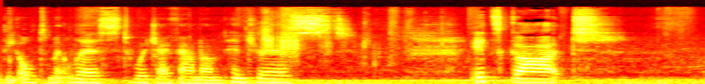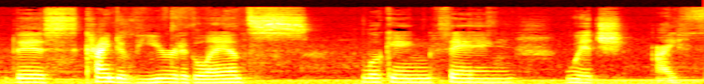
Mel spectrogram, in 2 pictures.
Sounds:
speech

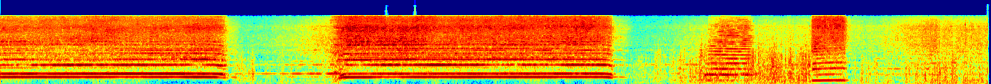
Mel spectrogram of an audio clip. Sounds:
steam whistle
steam

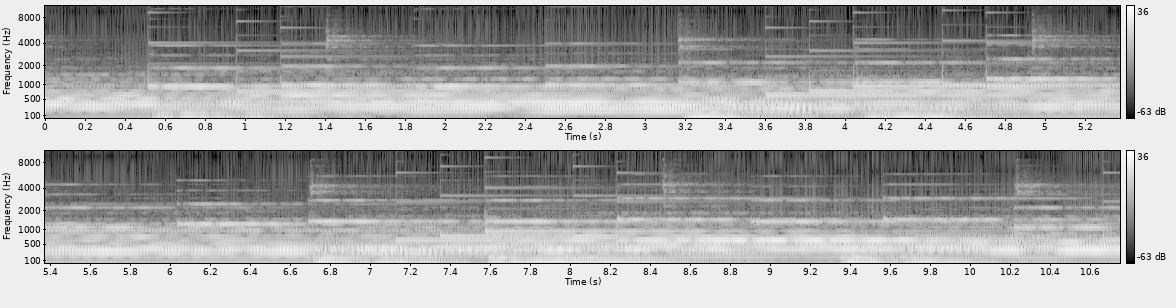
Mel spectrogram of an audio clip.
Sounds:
mallet percussion
xylophone

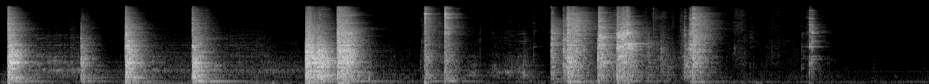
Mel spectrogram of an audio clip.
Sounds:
inside a small room

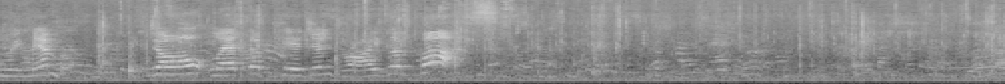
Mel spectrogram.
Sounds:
speech

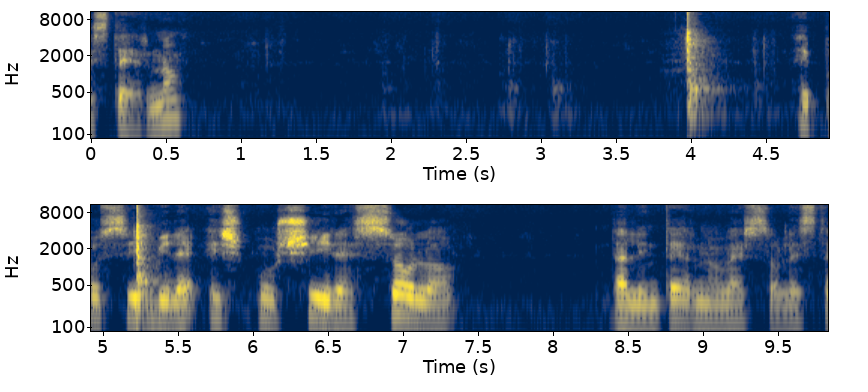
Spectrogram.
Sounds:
speech

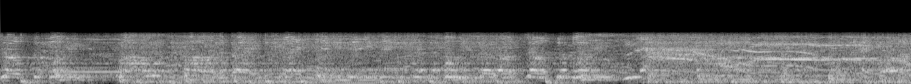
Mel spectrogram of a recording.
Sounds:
inside a large room or hall
music
yell

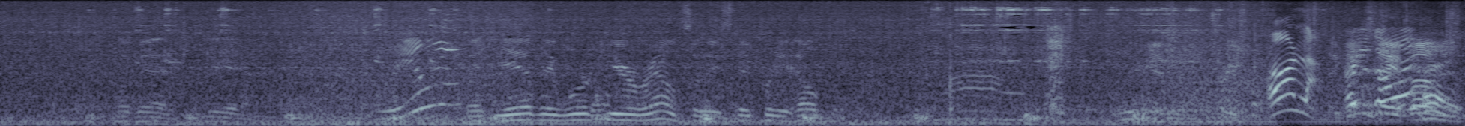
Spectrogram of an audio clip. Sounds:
speech

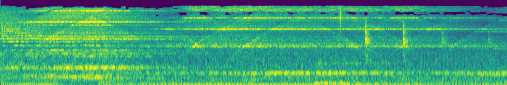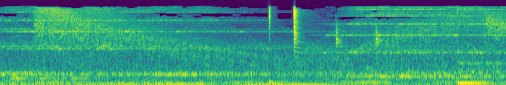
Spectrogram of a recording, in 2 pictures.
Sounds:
trance music
music

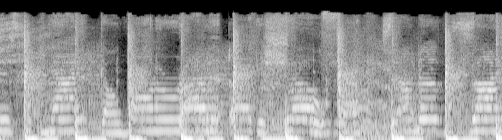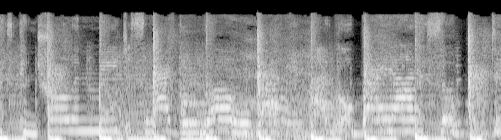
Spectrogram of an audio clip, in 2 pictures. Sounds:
music

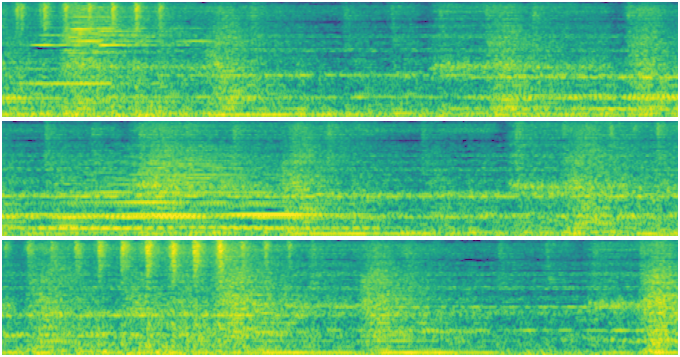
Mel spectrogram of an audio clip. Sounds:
music

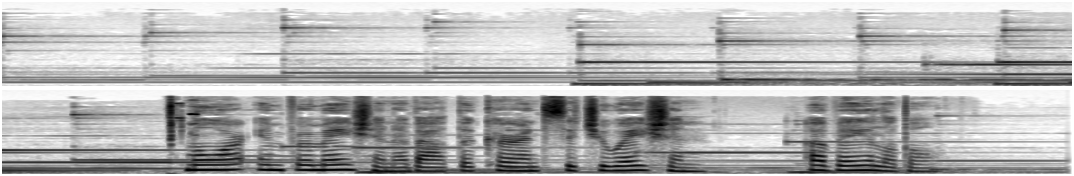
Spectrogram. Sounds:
vibraphone

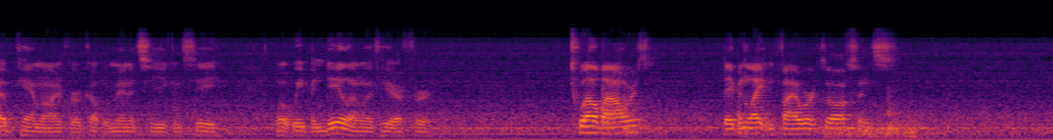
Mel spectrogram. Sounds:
speech

